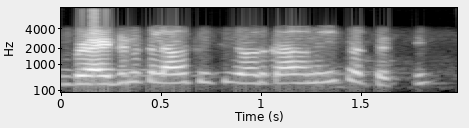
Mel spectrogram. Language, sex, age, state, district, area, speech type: Hindi, female, 18-30, Uttar Pradesh, Bhadohi, rural, conversation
